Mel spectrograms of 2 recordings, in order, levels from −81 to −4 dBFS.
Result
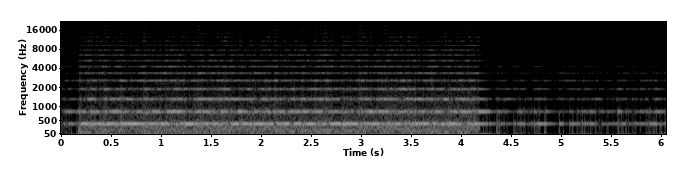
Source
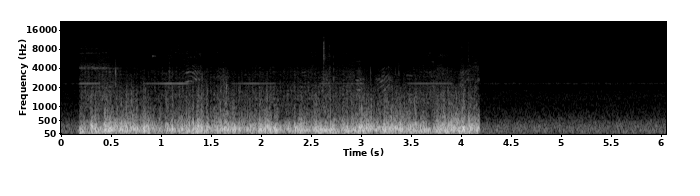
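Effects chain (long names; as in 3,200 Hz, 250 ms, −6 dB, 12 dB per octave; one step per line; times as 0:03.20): fuzz pedal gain 44 dB, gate −47 dBFS
stiff-string resonator 390 Hz, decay 0.42 s, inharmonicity 0.03
brickwall limiter −34 dBFS, peak gain reduction 10 dB
level +3 dB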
